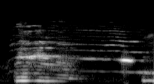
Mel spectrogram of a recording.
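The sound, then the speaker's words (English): A young child yells at a teddy bear in high, wavering wordless cries: a long strained shout, a brief pause, then a sharper squeal and the start of another cry. “My daughter agrees. She's yelling at the teddy bear.”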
